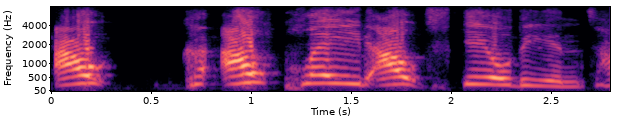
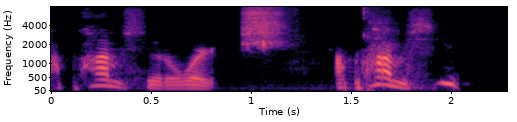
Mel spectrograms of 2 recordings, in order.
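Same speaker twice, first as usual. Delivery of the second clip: close, hushed, very quiet whisper; 8 semitones lower, 14 dB quieter than usual. Retelling how Faker whispered in a player's ear: imitating Faker whispering. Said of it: "Faker literally whispered in that man's ear".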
